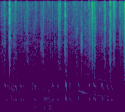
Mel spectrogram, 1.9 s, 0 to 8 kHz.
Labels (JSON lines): {"label": "biophony", "recorder": "SoundTrap 300"}
{"label": "anthrophony, mechanical", "recorder": "SoundTrap 300"}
